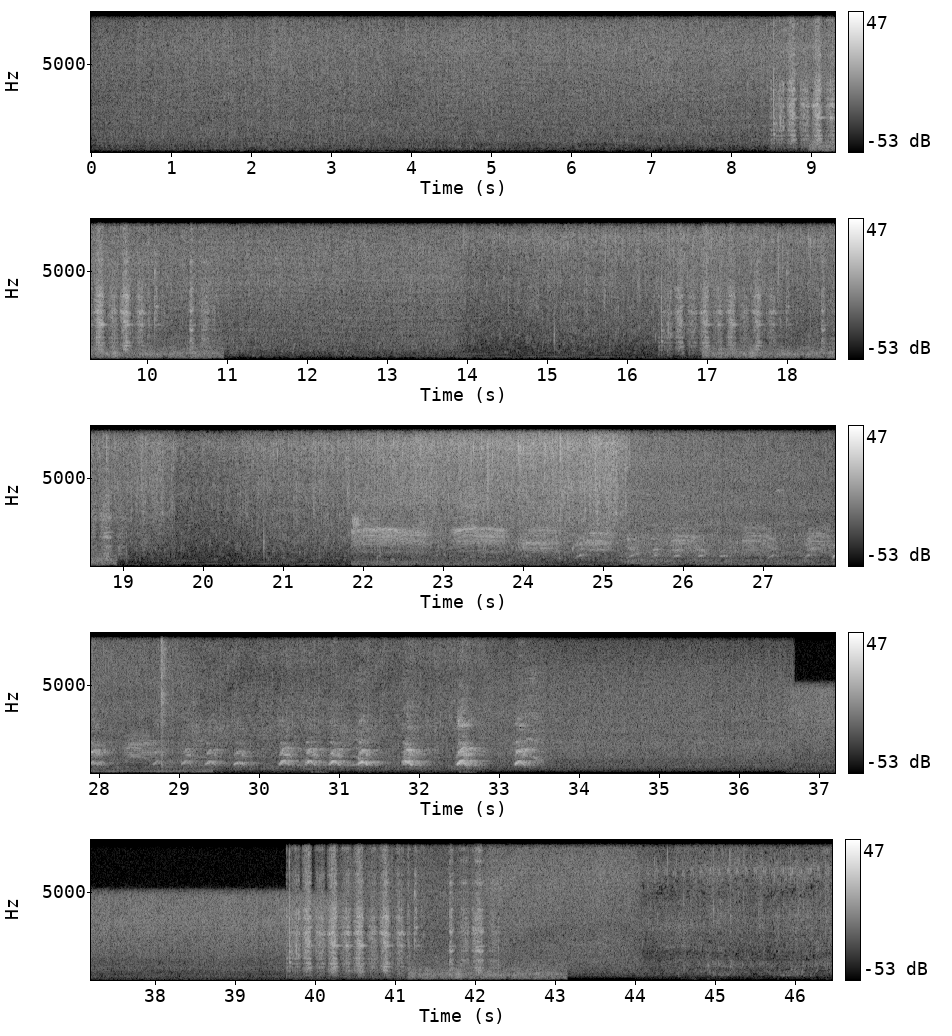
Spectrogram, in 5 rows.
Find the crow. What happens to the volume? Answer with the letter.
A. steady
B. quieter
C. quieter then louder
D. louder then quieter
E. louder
B.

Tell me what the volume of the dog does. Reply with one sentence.
The volume of the dog goes up.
